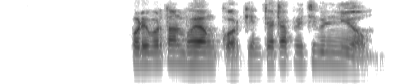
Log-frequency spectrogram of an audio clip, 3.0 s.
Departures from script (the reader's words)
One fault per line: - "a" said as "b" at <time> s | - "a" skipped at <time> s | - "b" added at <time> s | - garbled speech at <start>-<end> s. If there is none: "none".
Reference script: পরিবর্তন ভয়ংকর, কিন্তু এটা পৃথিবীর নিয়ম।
none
